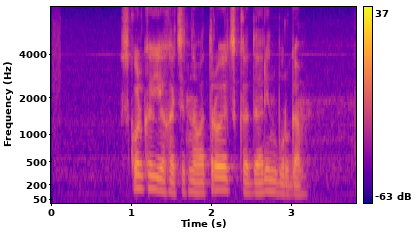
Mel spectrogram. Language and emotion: Russian, neutral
